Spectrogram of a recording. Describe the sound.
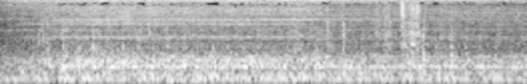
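A microfilm machine is being set up at a library. It gives a continuous mechanical whir with a faint ratcheting texture and one brief sharp click near the end.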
